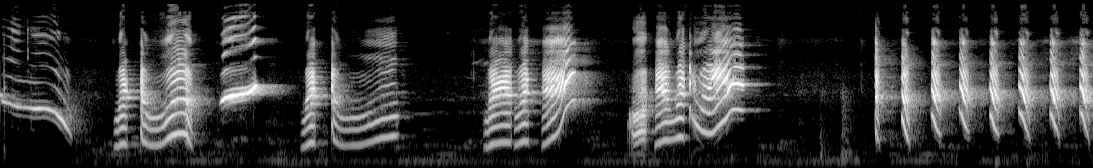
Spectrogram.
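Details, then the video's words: Pet parrot talking, mimicking the words "mummy papa": swooping, voice-like squawked syllables in short phrases, then a quick run of repeated sharp whistled notes. "मम्मी पापा बोलने वाला तोता taking parrot"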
